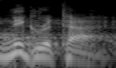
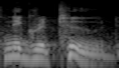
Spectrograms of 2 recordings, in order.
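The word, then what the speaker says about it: negritude: And I apologize, I mispronounced the word. It's negrretude. congenital disease.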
